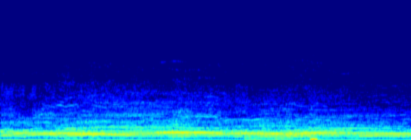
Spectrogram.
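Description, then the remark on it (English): Sustained screaming from several voices in the background wavers on without a break, rising and falling in pitch over a steady low hum, with no speech in the foreground. “So, yep, pay no attention to the screams in the background.”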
